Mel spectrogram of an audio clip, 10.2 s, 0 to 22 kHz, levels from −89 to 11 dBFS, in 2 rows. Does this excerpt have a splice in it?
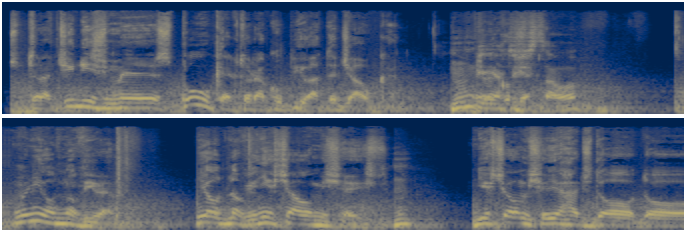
no; 0 cuts

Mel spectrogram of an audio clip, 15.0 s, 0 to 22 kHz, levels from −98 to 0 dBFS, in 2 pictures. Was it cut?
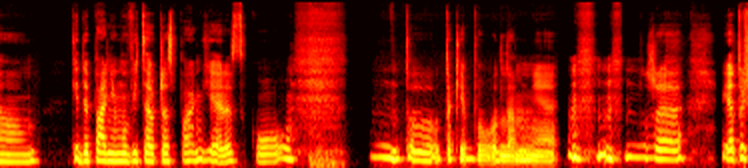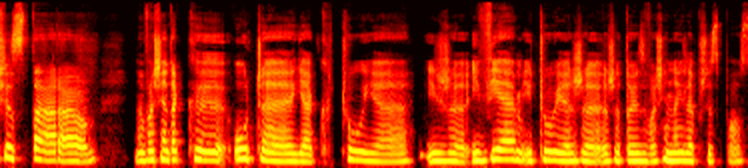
no; 0 cuts

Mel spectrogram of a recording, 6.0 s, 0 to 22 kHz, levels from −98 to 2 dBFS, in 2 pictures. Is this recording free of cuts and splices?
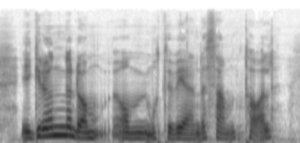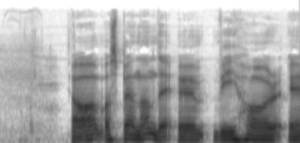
no; 2 cuts; at 1.4 s, 3.7 s

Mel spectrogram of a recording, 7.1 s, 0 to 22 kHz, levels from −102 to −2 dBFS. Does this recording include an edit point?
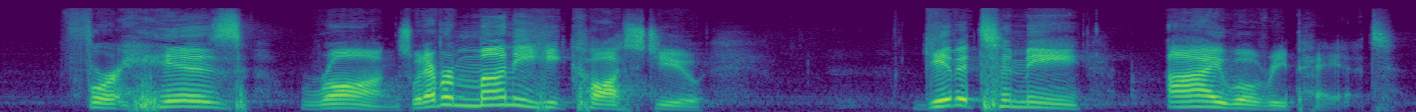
no; 0 cuts

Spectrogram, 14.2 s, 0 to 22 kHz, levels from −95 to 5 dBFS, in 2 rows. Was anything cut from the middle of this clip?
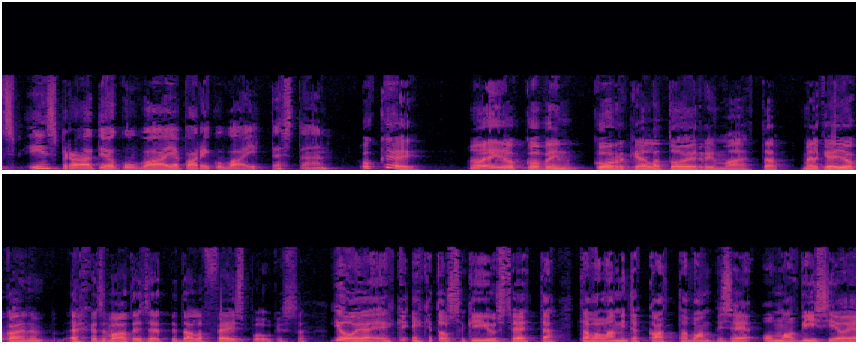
no; 0 cuts

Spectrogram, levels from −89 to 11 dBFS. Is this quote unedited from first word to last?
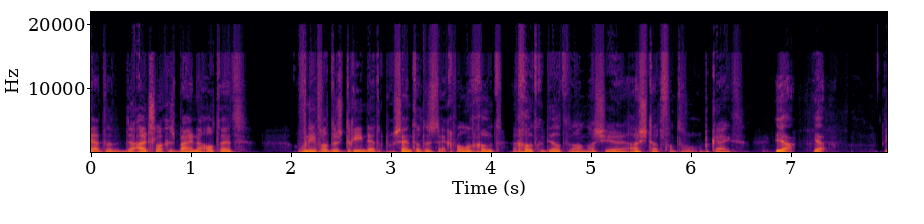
no; 2 cuts; at 4.1 s, 7.0 s

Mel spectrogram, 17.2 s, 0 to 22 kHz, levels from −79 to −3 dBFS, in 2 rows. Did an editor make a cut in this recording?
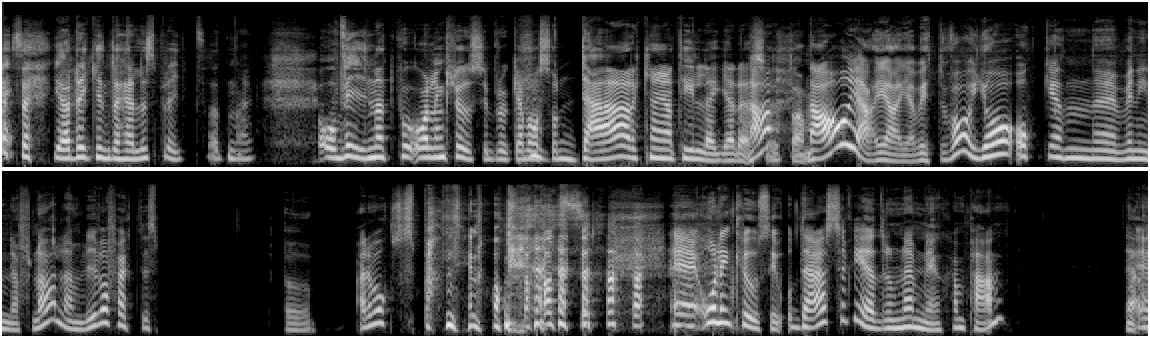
yes; 1 cut; at 2.4 s

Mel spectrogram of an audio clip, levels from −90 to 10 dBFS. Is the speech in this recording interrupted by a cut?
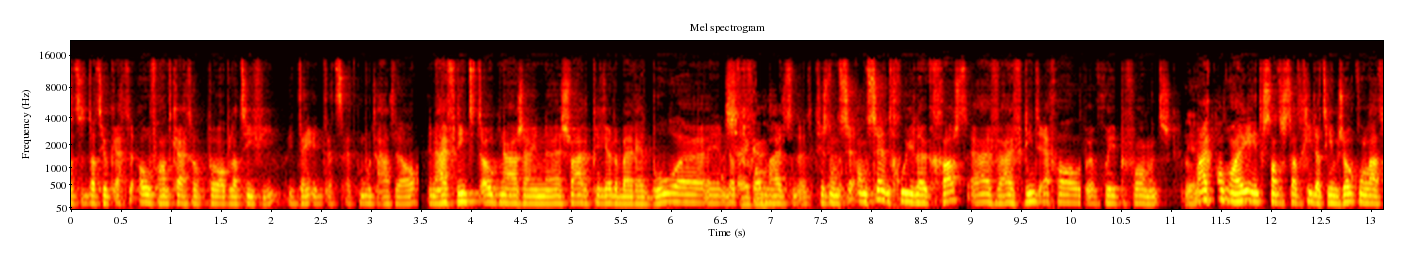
no; 0 cuts

